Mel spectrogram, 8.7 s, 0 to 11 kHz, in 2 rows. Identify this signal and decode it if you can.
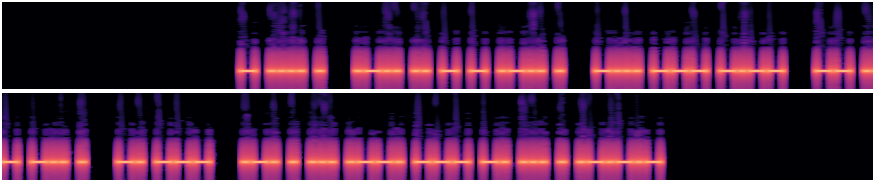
Morse code, heard as a keyed tone, about 50 wpm, 700 Hz. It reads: THE LITTLE BOY MADE NO RESPONSE.
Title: Sentences from Top 1400 Words 50wpm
